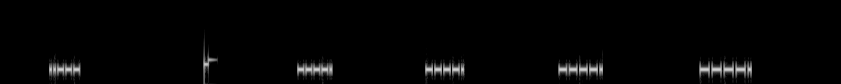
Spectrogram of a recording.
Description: Morse code, heard as a keyed tone, about 53 wpm, spaced as for 9 wpm, 700 Hz. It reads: 2 9999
